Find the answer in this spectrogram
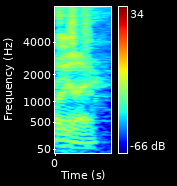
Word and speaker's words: Euler: Is that how you pronounce that word? Euler? No, it's Euler.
